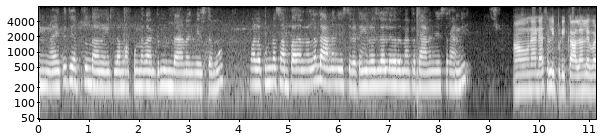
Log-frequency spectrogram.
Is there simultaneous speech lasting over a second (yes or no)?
no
